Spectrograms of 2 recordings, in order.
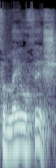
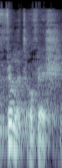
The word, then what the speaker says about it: Filet-O-Fish: McDonald's Filet-O-Fish, or is it fillet-o-fish? I don't eat I believe it's pronounced filet-o-fish. Filet-O-Fish, alright. I was told that it's fillet, but it's French call it filet, because that's their language.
